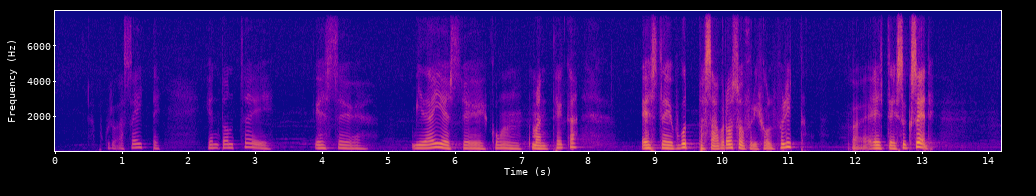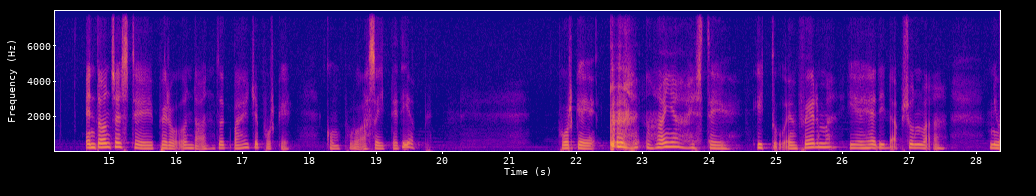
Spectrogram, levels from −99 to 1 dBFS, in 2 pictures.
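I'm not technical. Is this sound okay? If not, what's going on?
No. From about 1.1 to 7.1 seconds, the speech and the background noise behind it both grow steadily louder together. That's automatic gain rising: the call's automatic volume control decided the sound was too quiet and kept turning it up.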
